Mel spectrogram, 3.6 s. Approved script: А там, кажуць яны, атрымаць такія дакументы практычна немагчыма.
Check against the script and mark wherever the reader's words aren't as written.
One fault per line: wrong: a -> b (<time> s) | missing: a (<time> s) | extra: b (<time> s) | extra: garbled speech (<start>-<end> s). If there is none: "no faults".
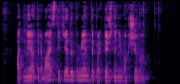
missing: там кажуць (0.4 s)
